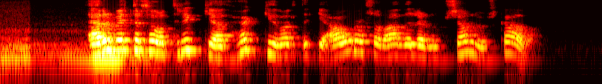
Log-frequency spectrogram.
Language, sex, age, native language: Icelandic, female, 50-59, Icelandic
